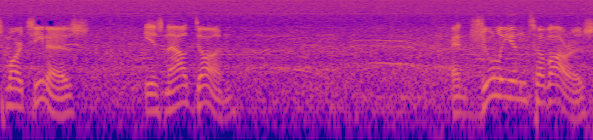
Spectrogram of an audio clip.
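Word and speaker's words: Julián: And Julian Tavares, and Julian is the way he prefers to have it pronounced, comes in.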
